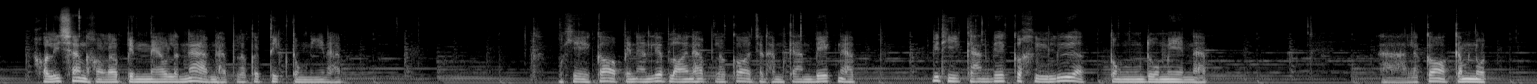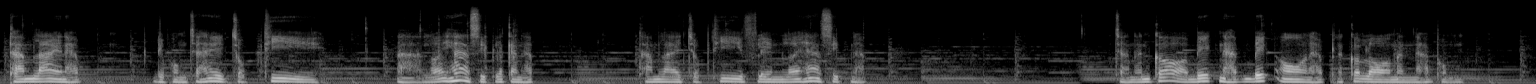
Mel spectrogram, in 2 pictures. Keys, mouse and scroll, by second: 1.2 middle drag, 3.9 middle drag, 4.4 scroll up 1, 5.5 middle drag, 6.2 a, 7.0 right click, 8.1 middle click, 9.4 shift+middle drag, 9.8 middle click, 11.1 right click, 12.2-13.0 scroll up 3, 13.6 middle click, 14.0 scroll up 1, 15.5 click, 19.6 KP_1, 19.8 KP_5, 20.0 KP_0, 20.3 KP_Enter, 22.4 click, 23.4 click, 23.9 click, 24.5 KP_1, 24.7 KP_5, 24.8 KP_0, 25.0 KP_Enter, 26.6 scroll down 2, 27.9 click.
